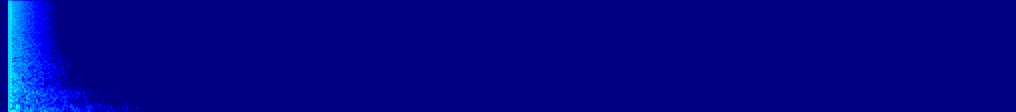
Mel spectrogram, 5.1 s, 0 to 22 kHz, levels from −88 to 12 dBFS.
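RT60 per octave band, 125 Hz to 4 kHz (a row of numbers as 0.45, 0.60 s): 1.4, 0.90, 0.85, 0.70, 0.60, 0.50 s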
